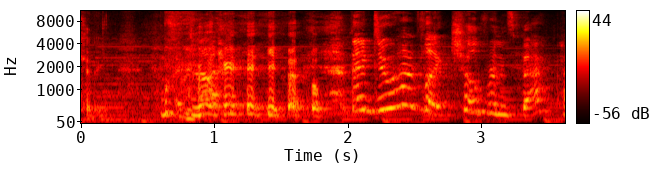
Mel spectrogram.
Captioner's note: laughs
